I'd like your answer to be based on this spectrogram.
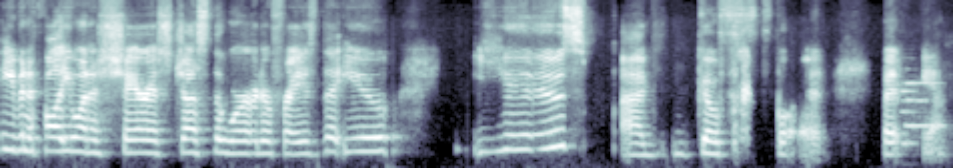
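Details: Stuttering in an adult man who stutters.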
